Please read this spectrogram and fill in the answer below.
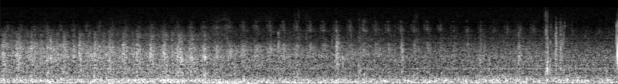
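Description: Steady engine rumble of running construction machinery, with a fast, even ticking over it in the first couple of seconds.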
